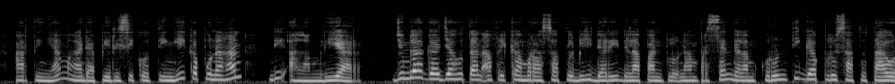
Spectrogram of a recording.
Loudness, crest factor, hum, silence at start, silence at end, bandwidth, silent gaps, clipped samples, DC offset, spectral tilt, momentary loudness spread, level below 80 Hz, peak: -27 LUFS; 18 dB; none; 0.15 s; 0 s; 11.5 kHz; none; under 0.1%; under 0.1%; -5.5 dB/octave; 6 LU; -58 dBFS; -8 dBFS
